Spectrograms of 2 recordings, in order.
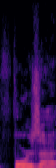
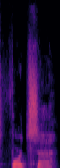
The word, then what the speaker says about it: Forza: Forza is apparently how it's supposed to be pronounced according to the developers. So it's not Forza, it's Forza.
